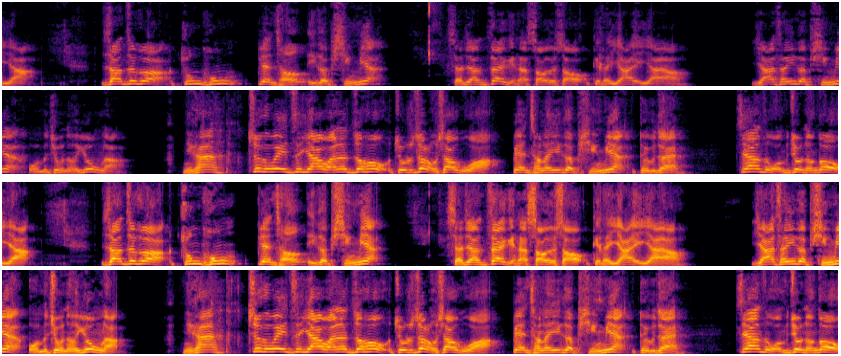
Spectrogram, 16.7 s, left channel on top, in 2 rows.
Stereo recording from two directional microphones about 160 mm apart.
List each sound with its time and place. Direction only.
0.0 s speech: 40° right (ahead or behind)
0.7 s speech: 25° right (ahead or behind); by 2.3 s 55° right (ahead or behind)
2.5 s speech: 35° right (ahead or behind); by 9.6 s 50° right (ahead or behind)
10.2 s speech: 10° right (ahead or behind)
